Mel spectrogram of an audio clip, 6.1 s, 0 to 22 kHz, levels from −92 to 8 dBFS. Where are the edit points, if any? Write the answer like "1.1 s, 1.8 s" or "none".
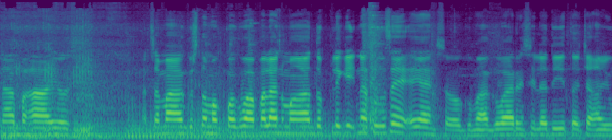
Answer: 1.3 s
